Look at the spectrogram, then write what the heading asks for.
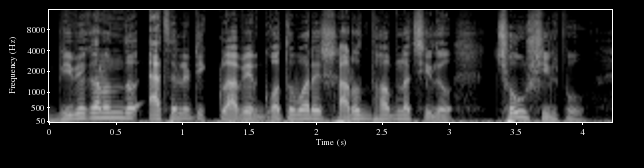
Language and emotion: Bengali, neutral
